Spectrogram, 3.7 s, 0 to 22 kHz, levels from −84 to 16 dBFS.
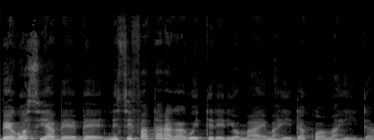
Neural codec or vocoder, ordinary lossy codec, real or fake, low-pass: vocoder, 44.1 kHz, 128 mel bands every 256 samples, BigVGAN v2; MP3, 96 kbps; fake; 19.8 kHz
